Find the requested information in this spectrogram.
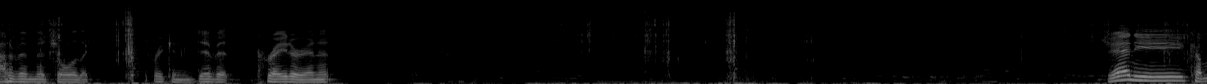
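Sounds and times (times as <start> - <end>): trading cards rustling and clicking: 0.0 - 2.0, 5.4 - 8.3, 10.2 - 12.0.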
